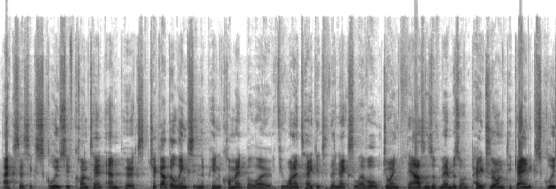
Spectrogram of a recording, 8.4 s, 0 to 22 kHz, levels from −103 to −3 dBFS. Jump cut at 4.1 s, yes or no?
yes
